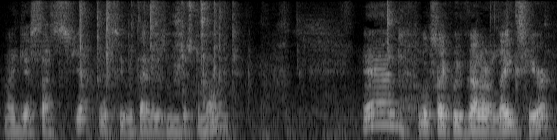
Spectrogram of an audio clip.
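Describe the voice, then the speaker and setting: A man's voice: medium pitch, very animated, normal speed, a little mellow. Middle-aged man reviewing gear, noisy recording. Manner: talks to himself while handling gear. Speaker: product reviewer. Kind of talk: casual unboxing and hands-on review. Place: indoor living room. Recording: clicks and clear background noise.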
